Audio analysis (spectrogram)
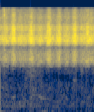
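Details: A chorus of cicadas clinging under leaves on Kefalonia, Greece, makes a dense, shrill, unbroken buzz that throbs louder and softer roughly three times a second, with no other clear sounds.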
